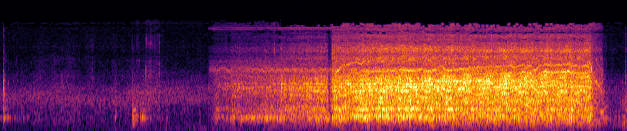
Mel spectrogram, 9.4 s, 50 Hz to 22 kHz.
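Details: Ridgid 18V hammer drill (750 in-lb torque) driving a 6-inch Swede-Bore hand ice auger via drill adapter, boring a hole in ice; steady high buzzing whir with even cutting rasp under load, working normally.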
